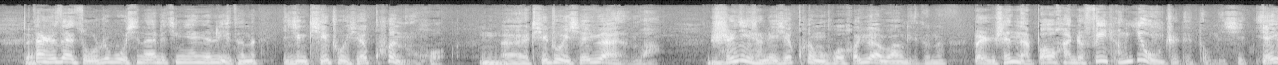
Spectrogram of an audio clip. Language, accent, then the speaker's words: Chinese; Beijing, China; 我出生在1934年出生，出生3年就赶上日本军队这个卢沟桥事变，占领北京，然后我小学阶段是在日伪统治下度过的小学阶段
